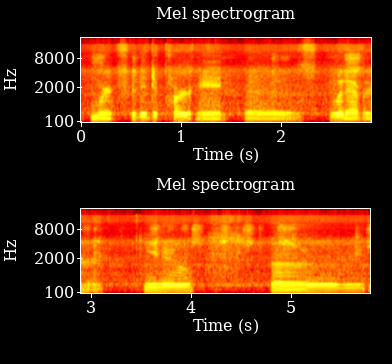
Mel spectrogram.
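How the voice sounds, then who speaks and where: Hoarse, gravelly slow-talking tarot reader. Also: mid-range voice, dark tone, slight background noise, low-quality recording. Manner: slangy, meandering, many ums. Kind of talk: casual rambling tarot reading.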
